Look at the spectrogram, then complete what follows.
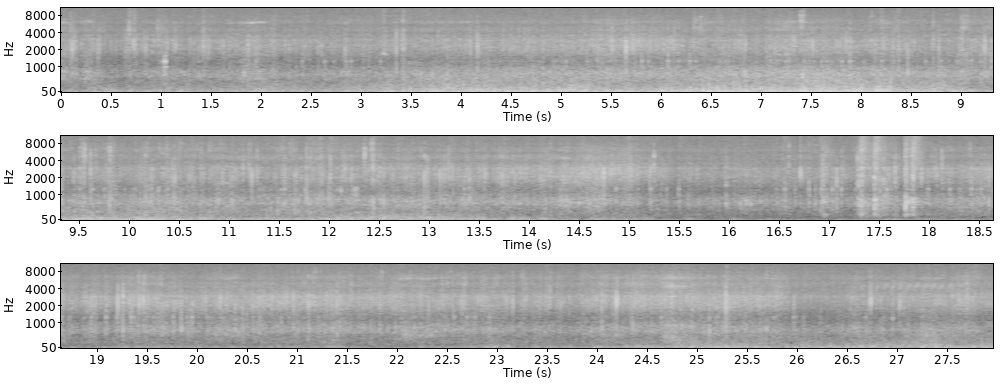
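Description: Mountain bike rolling along a dirt trail: a steady crackling rustle of tyres on dirt and forest litter, with a low rumble that swells a few seconds in and eases after. A short clatter of clicks comes about two-thirds of the way through.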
